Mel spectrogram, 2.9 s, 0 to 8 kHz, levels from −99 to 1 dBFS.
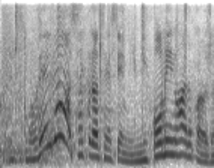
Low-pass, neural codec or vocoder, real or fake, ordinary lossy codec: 7.2 kHz; codec, 16 kHz, 2 kbps, X-Codec, HuBERT features, trained on general audio; fake; none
